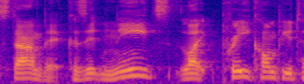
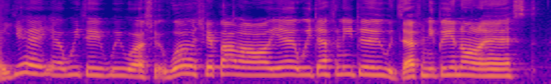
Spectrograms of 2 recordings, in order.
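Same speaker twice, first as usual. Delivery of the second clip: high, quick, eager fake agreement; mock lying reassurance; 7 semitones higher than usual. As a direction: rattle it off like a liar trying to sound sincere. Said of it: "gonna lie to you and say".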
